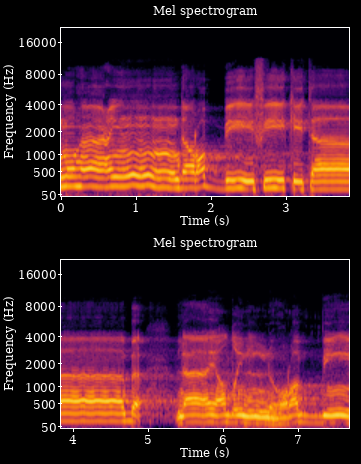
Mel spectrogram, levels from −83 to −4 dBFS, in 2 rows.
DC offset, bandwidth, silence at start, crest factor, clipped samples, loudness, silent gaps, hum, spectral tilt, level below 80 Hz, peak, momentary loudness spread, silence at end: under 0.1%; 11 kHz; 0 s; 8 dB; under 0.1%; -17 LUFS; none; none; -6 dB/octave; -54 dBFS; -10 dBFS; 6 LU; 0 s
